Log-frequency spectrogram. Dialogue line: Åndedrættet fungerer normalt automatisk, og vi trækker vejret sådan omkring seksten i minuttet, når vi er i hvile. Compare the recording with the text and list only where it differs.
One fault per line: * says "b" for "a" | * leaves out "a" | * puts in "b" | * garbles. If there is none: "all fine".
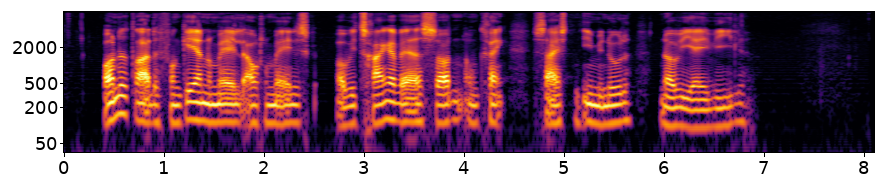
all fine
